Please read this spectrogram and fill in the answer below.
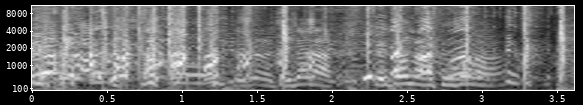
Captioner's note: laughing hysterically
